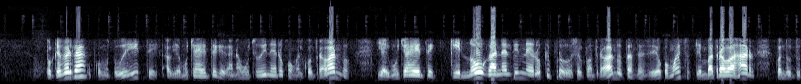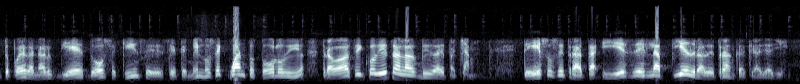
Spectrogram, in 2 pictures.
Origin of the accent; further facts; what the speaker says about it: Venezuela; Eso esperamos nosotros como venezolanos, porque hay mucho dinero en la calle en este momento.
